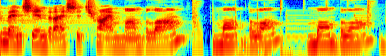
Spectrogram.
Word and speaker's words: Mont Blanc: One of you mentioned that I should try Mont Blanc. Mont Blanc. Mont Blanc. I'm trying to get the accent. Mont Blanc, because the T's, you don't pronounce the T and the C.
